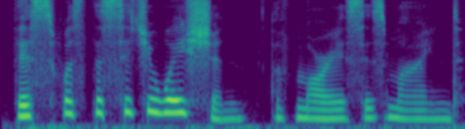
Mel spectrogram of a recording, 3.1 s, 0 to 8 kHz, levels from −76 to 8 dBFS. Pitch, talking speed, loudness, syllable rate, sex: 195 Hz, 135 wpm, -17 LUFS, 3.6 syllables/s, female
